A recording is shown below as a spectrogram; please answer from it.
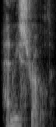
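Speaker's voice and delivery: ordinary delivery, nothing marked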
